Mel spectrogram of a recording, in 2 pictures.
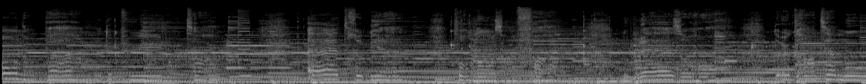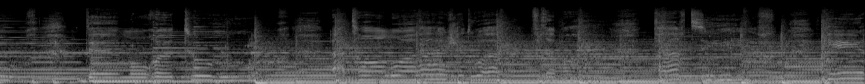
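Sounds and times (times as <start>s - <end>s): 
music on digital cable: 0.0s - 17.3s.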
